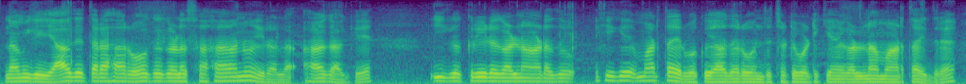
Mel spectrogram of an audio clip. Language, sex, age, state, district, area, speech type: Kannada, male, 18-30, Karnataka, Shimoga, rural, spontaneous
